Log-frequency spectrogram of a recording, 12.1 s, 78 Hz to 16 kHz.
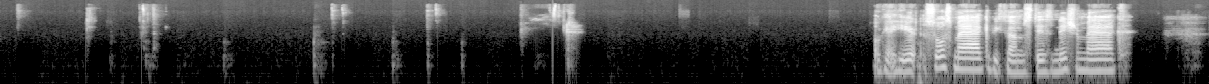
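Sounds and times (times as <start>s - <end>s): mouse and keyboard clicks: 0.9s - 1.7s.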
